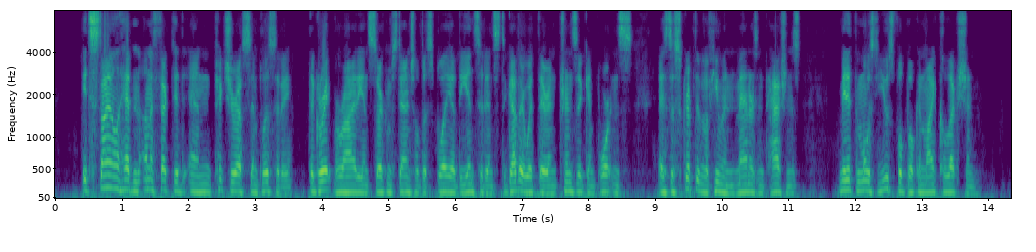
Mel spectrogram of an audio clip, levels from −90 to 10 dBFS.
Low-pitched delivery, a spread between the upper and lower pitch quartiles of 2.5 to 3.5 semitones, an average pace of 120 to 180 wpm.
Yes: low, 130 Hz; average, 3.0 semitones; average, 165 wpm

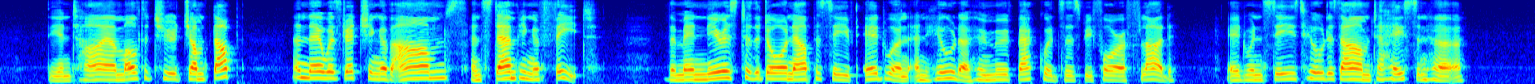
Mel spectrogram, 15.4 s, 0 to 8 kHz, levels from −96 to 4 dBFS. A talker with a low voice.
No: high, 190 Hz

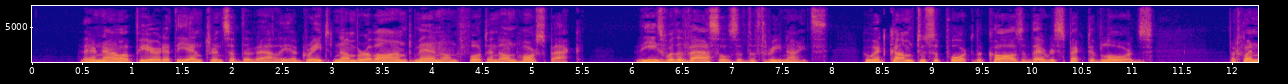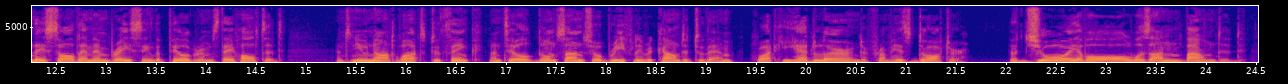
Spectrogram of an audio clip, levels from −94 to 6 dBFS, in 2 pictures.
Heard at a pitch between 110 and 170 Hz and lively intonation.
No: medium, 140 Hz; average, 4.7 semitones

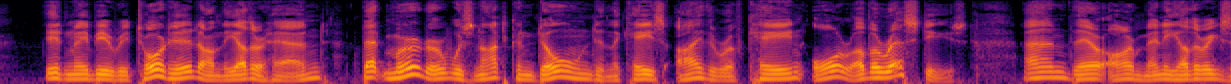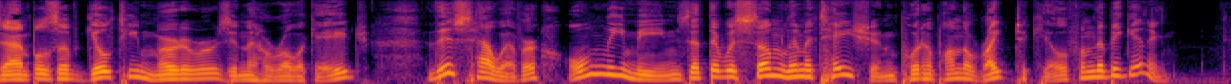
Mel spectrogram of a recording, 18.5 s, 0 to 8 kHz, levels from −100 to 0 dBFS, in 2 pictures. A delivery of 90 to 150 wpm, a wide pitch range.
No: average, 170 wpm; wide, 5.9 semitones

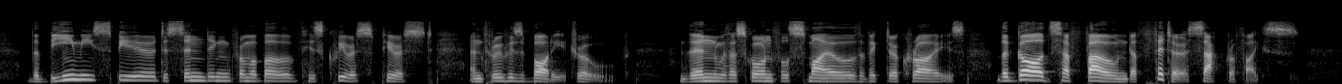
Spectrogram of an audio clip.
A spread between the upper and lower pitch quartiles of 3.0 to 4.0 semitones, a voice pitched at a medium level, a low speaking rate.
Yes: average, 3.6 semitones; medium, 155 Hz; slow, 130 wpm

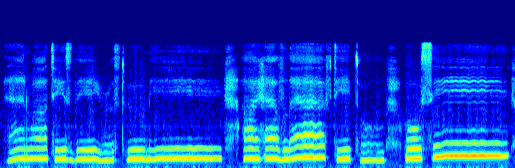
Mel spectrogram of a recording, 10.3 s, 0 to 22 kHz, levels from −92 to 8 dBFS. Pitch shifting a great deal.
No: narrow, 2.6 semitones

